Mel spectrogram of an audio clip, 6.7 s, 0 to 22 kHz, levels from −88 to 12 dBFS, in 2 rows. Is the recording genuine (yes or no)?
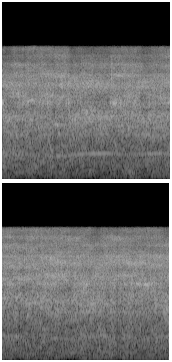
no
